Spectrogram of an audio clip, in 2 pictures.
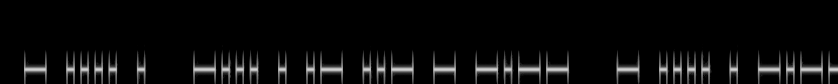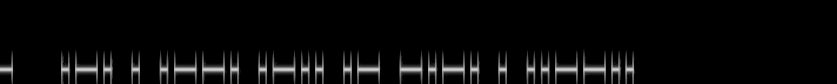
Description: Morse code, heard as a keyed tone, about 17 wpm, 700 Hz. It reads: THE BEAUTY THEY REPLACE?
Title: Sentences from Top 1400 Words 17wpm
